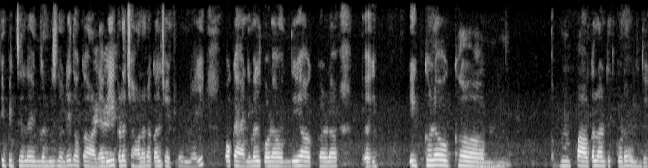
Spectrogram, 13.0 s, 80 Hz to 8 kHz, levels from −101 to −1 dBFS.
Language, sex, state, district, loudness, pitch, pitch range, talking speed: Telugu, female, Andhra Pradesh, Visakhapatnam, -17 LUFS, 210 Hz, 200-225 Hz, 100 wpm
